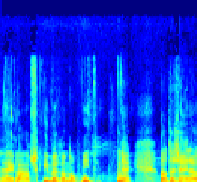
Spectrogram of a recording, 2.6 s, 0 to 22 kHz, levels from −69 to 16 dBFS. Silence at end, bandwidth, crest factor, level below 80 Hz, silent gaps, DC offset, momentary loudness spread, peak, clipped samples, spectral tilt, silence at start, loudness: 0 s; over 20 kHz; 12 dB; -48 dBFS; none; under 0.1%; 4 LU; 0 dBFS; under 0.1%; -5 dB/octave; 0 s; -13 LUFS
